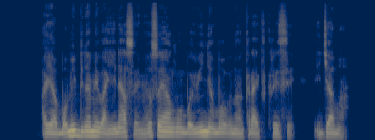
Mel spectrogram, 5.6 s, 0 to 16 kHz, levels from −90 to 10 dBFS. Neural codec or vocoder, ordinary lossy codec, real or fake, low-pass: none; none; real; 14.4 kHz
